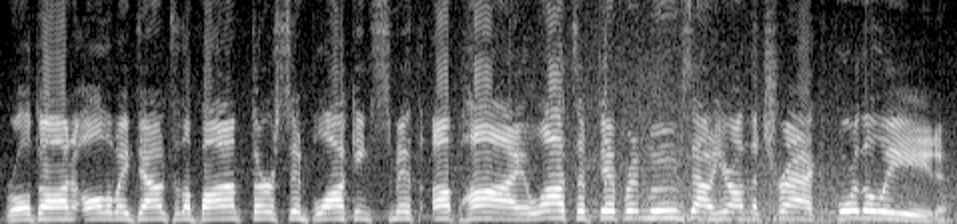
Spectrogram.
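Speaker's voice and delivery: loud, punchy race commentary; live play-by-play. Real, not acted. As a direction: belt out each move for the lead.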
